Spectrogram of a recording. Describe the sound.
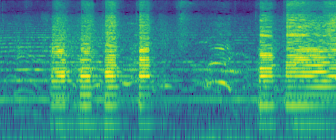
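Truck horns honk in a string of short, loud blasts over a steady droning tone, with voices calling out in the background between the bursts.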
